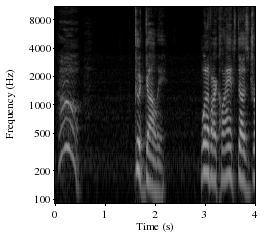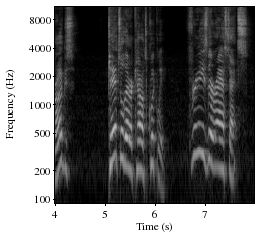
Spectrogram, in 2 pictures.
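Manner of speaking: gasping, hammed-up shock, building to urgent orders; mock outrage. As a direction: play a scandalized banker in fake alarm. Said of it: "they're gonna get outraged, like".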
